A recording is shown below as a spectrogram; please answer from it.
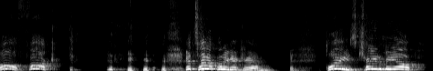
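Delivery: high, loud, squeaky falsetto. Joking about a Dr. Mickey and Mr. Hyde, the speaker does a Mickey Mouse voice. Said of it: "I can't even do a believable Mickey Mouse impression".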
